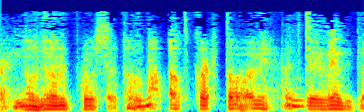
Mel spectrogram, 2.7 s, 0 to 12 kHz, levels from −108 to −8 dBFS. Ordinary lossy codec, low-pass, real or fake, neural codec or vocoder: MP3, 32 kbps; 10.8 kHz; fake; codec, 44.1 kHz, 0.9 kbps, DAC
